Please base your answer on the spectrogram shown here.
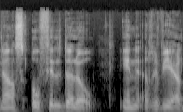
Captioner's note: speaking French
